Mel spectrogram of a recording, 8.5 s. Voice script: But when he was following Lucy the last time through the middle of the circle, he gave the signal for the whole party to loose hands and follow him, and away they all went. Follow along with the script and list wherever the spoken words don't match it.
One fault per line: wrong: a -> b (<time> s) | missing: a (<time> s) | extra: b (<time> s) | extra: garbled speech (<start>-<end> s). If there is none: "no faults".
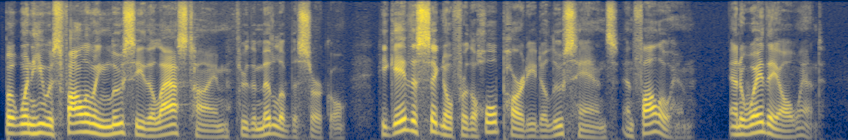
no faults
